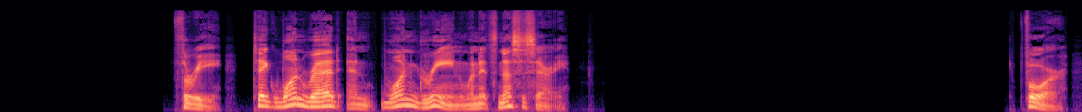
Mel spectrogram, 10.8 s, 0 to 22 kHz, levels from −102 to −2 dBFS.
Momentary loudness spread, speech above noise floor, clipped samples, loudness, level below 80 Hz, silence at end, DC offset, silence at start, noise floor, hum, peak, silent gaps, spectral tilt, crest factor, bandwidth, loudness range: 14 LU; over 70 dB; under 0.1%; -20 LUFS; -52 dBFS; 0.2 s; under 0.1%; 1.75 s; under -90 dBFS; none; -2 dBFS; 6.05-10.06 s; -5 dB/octave; 20 dB; 15.5 kHz; 8 LU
